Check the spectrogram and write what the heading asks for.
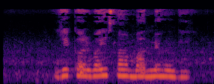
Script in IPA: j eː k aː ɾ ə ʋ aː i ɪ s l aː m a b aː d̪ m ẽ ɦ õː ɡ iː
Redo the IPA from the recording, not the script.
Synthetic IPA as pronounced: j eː k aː ɾ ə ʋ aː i ɪ s l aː m a b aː d̪ m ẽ ɦ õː ɡ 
